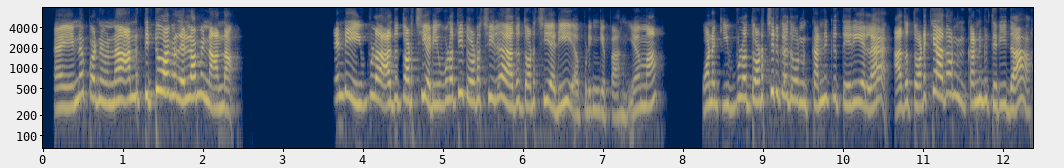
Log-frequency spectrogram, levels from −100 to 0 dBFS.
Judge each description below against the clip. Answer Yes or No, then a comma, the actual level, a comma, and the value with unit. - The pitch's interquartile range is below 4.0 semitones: No, average, 4.5 semitones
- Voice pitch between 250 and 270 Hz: No, very high, 320 Hz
